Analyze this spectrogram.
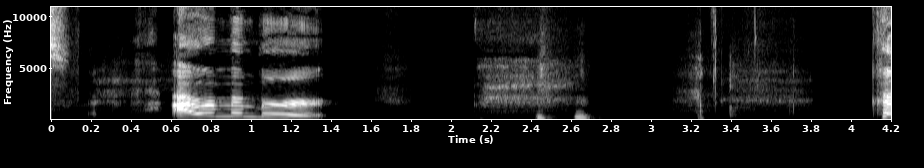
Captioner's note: laughing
